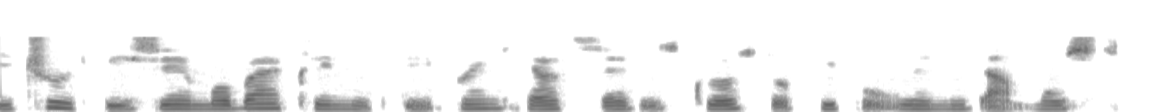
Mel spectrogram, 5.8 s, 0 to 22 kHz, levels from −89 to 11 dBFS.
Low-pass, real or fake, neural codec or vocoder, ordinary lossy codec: 5.4 kHz; real; none; MP3, 48 kbps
